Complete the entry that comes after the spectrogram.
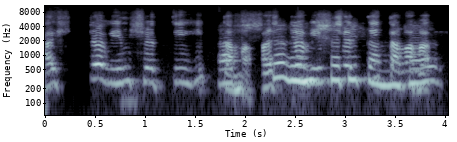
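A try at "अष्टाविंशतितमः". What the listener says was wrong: There is no visarga in between. Ashtavimshati tamaha. Don't go Ashtavimshati tamaha. Just go Ashtavimshati tamaha. Okay, the original number may be Ashtavimshatihi, but you have to drop the Visarga Anta, go with the Pratipadika Ashtavimshati and then add Tamaha.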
